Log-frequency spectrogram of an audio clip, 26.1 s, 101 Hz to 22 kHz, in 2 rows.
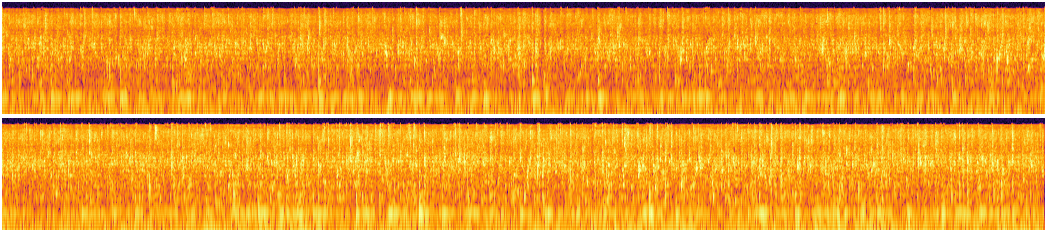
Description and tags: STE-014-lisbonfountain01
A fountain in the Alfama district of Lisbon.
field-recording, fountain, lisbon, water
